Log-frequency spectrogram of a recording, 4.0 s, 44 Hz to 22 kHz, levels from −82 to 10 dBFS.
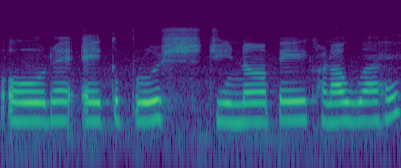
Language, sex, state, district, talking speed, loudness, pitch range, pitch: Hindi, female, Uttar Pradesh, Deoria, 120 wpm, -24 LUFS, 245-260 Hz, 250 Hz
